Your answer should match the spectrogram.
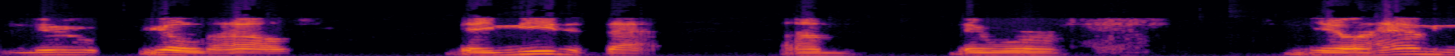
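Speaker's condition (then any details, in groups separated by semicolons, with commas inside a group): ALS; voice off but clear and understandable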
